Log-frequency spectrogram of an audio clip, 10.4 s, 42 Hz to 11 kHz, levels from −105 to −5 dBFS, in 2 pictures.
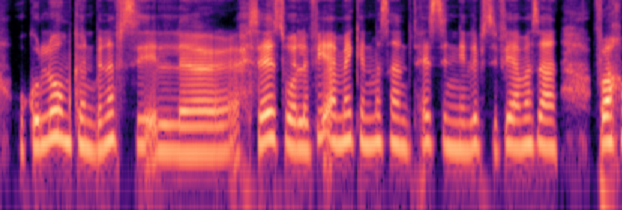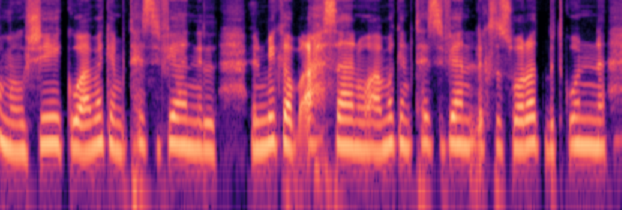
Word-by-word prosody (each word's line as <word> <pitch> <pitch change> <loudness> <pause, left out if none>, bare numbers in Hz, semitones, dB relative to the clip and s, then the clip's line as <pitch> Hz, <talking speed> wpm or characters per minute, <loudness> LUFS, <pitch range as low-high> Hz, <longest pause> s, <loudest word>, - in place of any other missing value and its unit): وكُلّهم 250 +7 +2
كان 235 -3 -3
بنَفس 240 +2 -1
الإحساس، 200 +6 +2
والّا 220 -2 +2
في 215 - +3
أماكن 255 -1 0
مثلًا 250 -2 -2
بتحسي 245 +1 -2
إن 220 -2 -5
اللبس 220 0 -4
فيها 230 +2 0
مثلًا 235 -1 +1 0.3
فخم 255 -1 +5
وشيك، 230 +4 -2
وأماكن 225 +2 +1
بتحسي 220 +1 -4
فيها 245 -1 0
إن 225 -1 -4
ال 210 -1 -5 0.3
الMake-up 235 0 +1
أحسن، 230 -2 +3
وأماكن 230 +3 -3
بتحسي 230 0 -3
فيها 245 0 +1
إن 235 - -3
الإكسسوارات 225 +1 -1
بتكون 230 +2 -5
أ 220 - -5
230 Hz, 170 wpm, -23 LUFS, 215-245 Hz, 0.3 s, فخم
